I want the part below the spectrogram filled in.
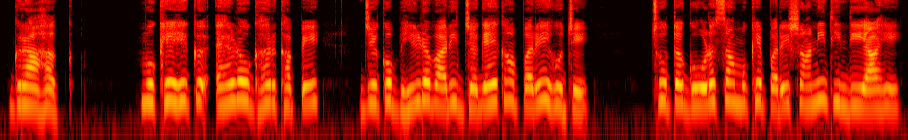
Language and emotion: Sindhi, fearful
